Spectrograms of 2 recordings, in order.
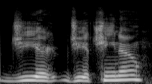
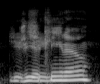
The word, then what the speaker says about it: Giacchino: How do you pronounce his name? Giacchino. Giacchino.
